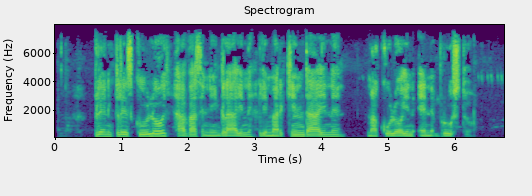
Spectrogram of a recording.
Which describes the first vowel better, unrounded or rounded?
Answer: unrounded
